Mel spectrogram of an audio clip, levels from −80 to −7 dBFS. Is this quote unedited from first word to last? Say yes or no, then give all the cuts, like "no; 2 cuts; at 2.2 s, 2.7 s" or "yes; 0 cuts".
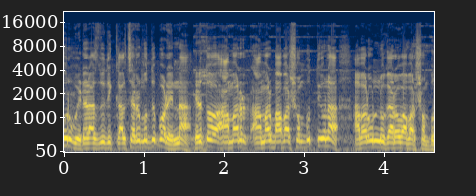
no; 1 cut; at 1.6 s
